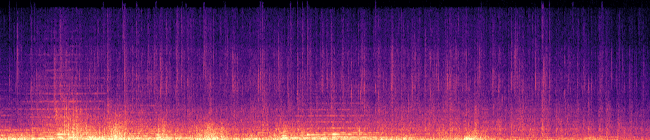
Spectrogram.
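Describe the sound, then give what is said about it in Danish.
A thunderstorm at night: steady rain hisses throughout while low rolling thunder rumbles in broad swells, with a sharper crack near the end before the storm fades to a softer patter of rain. No voices are heard. “Og jeg ligger bare og kigger ud på det her tordenvejr og lytter til det”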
